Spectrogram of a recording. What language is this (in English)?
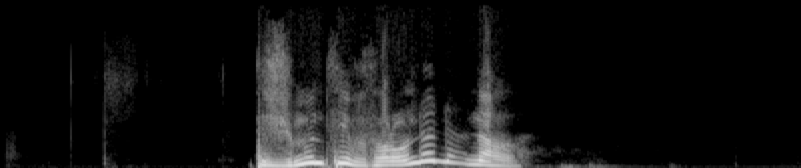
Kabyle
